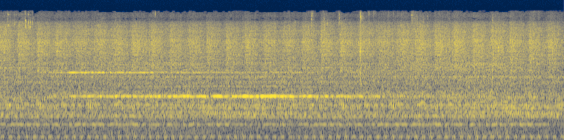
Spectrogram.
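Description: A heavy metal valve wheel squeals as it turns.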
